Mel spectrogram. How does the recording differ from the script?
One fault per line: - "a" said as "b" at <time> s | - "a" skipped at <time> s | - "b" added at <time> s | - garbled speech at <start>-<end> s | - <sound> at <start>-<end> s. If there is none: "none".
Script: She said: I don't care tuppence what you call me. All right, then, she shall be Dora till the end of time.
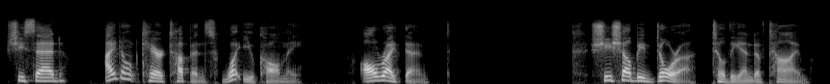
none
